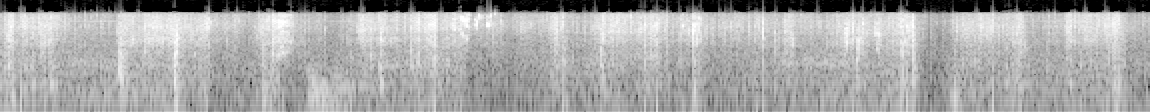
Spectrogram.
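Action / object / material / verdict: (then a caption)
scrape / plastic padded bubble mailer envelope / plastic / none. Fingertips tap and scratch the surface of a flat, hollow, white plastic padded bubble mailer, likely with a book inside, lying on a desk. The result is a dense, steady stream of bright crinkling and scratchy rustles with a brief quieter lull near the seventh second.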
